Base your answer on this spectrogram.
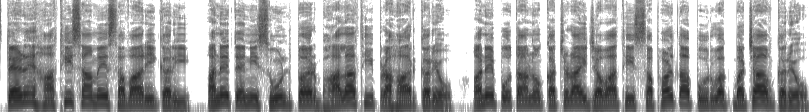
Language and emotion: Gujarati, neutral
